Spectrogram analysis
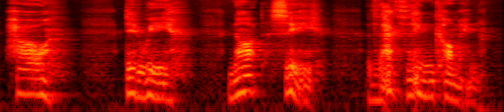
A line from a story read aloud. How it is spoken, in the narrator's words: Riverpaw gasped in between deep breaths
